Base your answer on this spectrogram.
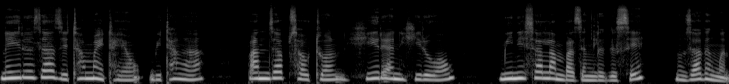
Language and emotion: Bodo, neutral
